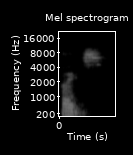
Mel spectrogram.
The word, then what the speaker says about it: heiß: It is called as SZ in German and it is pronounced as double S.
